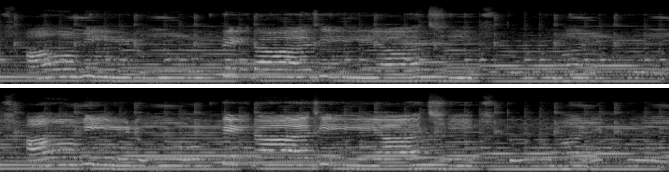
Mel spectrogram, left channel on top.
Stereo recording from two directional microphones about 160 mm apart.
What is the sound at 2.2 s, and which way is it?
Music, 10° left (ahead or behind).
